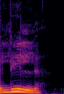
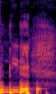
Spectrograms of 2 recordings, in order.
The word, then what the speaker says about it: Lille: Ich glaube, das war nach äh, Lille.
